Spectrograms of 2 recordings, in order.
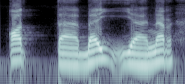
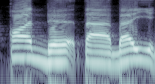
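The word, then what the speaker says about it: قد تبين: dia ke huruf ta kita baca qod qod tabayyanar Jangan dibaca qod tabay jangan jangan huruf dalnya dia ada tapi ketika kita membacanya itu dianggap tidak ada karena dia langsung masuk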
